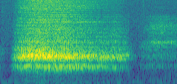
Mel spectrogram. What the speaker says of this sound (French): l'autre chose qu'on va vraiment mentionner, c'est d'aller expirer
